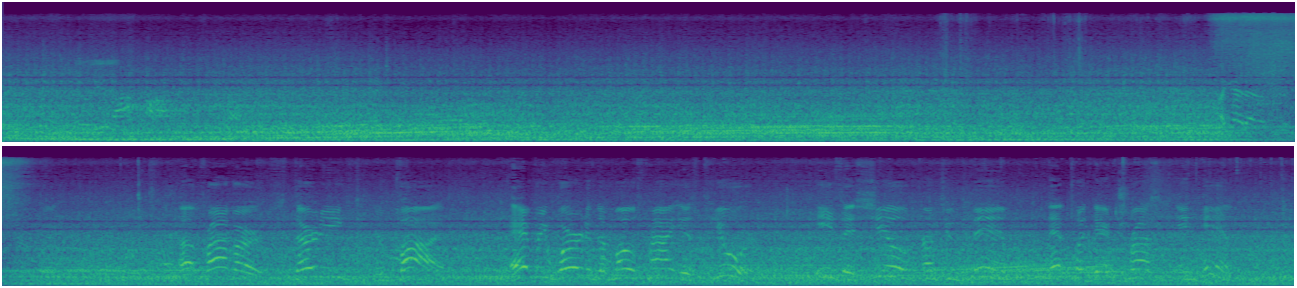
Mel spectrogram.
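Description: A bus engine idles nearby with a low steady rumble.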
